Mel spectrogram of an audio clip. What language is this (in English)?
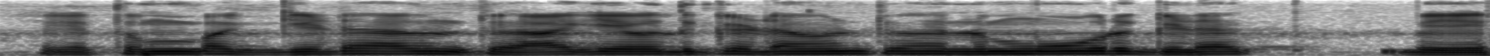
Kannada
